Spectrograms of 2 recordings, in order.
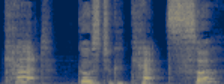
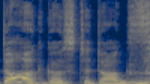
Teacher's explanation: It's because that sound of the plural, the s, acquires some of the characteristics of the preceding sound. So cat is that final sound is pronounced without vibrating your vocal folds. But dog is produced with vocal fold vibration on that last sound. And so is z.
